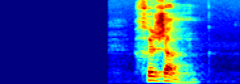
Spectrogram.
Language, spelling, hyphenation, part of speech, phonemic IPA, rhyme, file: Dutch, gezang, ge‧zang, noun, /ɣəˈzɑŋ/, -ɑŋ, Nl-gezang.ogg
- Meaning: 1. song (the act of singing) 2. song (sung piece of music) 3. song (sung piece of music): a hymn; a religious song, usually excluding psalms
